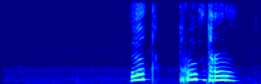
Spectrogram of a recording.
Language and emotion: Russian, positive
